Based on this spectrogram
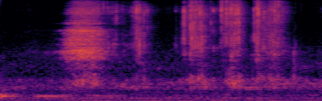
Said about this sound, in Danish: Og hvis der er lidt lyd på, så er det på grund af, at jeg skal pusse næse og behøver at finde et papir.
